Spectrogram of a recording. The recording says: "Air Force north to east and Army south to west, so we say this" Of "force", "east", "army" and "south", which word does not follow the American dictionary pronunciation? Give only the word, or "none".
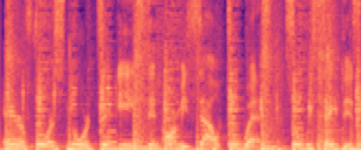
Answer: none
